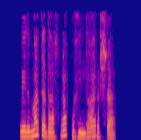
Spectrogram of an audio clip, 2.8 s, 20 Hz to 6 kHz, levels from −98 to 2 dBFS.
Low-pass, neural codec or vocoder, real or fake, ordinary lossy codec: 5.4 kHz; none; real; MP3, 32 kbps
